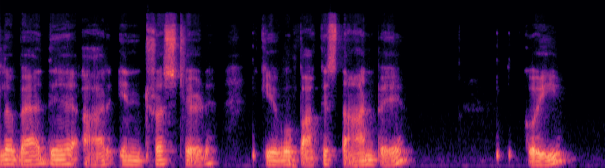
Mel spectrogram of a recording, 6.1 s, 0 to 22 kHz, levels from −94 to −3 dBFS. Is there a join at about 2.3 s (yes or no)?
no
